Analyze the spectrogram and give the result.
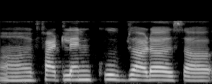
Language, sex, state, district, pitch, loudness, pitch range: Konkani, female, Goa, North and South Goa, 205 Hz, -16 LUFS, 190-215 Hz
